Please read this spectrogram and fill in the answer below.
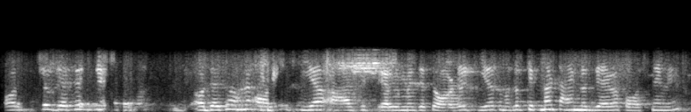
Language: Urdu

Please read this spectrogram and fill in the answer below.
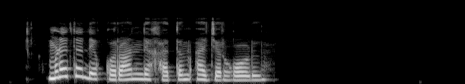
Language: Pashto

